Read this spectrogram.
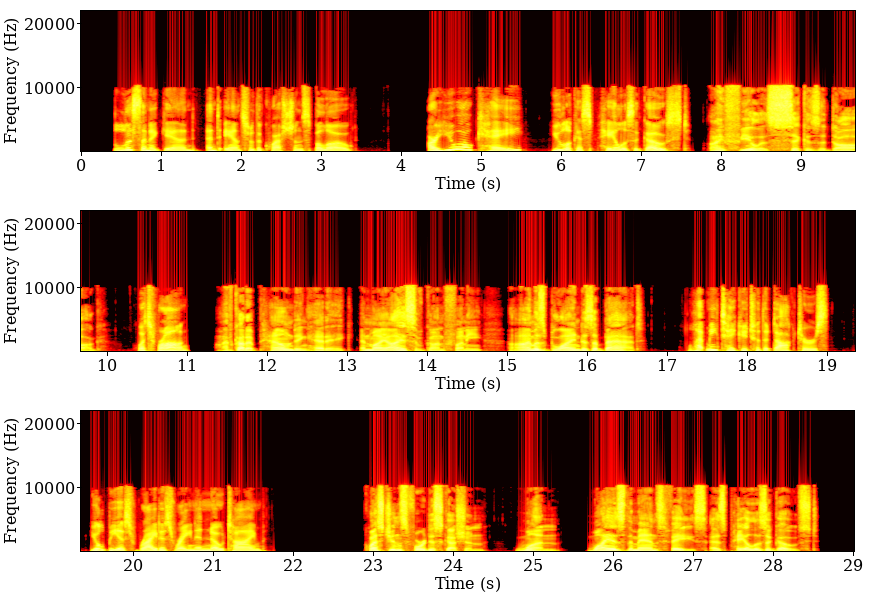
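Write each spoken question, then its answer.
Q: Why is the man's face as pale as a ghost?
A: He feels very sick: he has a pounding headache and his eyes have gone funny.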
